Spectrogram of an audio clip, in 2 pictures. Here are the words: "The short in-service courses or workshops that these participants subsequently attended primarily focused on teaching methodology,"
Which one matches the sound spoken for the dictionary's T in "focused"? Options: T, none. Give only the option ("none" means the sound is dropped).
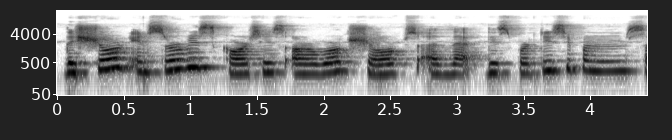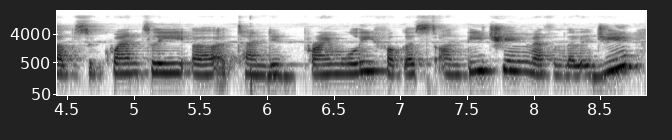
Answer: T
